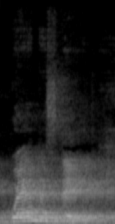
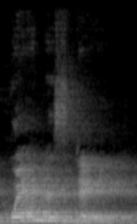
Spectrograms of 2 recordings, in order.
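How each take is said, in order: Both takes have the same delivery.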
